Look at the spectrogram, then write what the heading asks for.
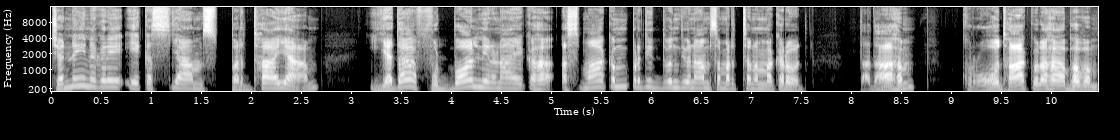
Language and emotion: Sanskrit, angry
